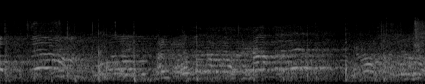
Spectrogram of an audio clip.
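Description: Basketball being dribbled on a sports-hall floor during a game: a few sharp bounces among players' voices and calls.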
